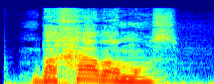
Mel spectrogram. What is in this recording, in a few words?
"bajabamos", spanish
